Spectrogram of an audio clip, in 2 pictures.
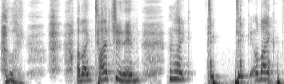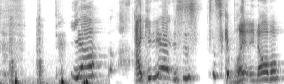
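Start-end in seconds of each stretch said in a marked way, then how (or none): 3.1-3.8 high, loud, abrupt ticks; imitated ticking. Clerk mimicking the ticking in a man's chest, high and loud. 5.3-8.4 high, strained agreement; uneasy false calm. Retold or imitated. Clerk with his head on a customer's chest, uneasily agreeing.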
